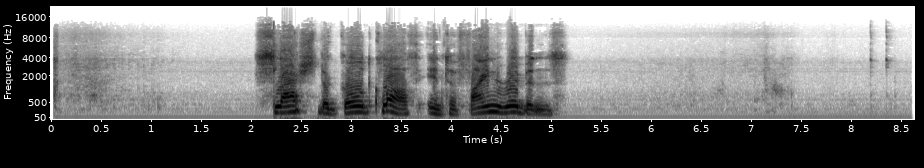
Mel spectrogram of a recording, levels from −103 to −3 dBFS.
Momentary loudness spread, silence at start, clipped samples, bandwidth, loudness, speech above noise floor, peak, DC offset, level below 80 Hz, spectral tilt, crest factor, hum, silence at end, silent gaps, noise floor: 15 LU; 0.05 s; under 0.1%; 13 kHz; -9 LUFS; 44 dB; 0 dBFS; under 0.1%; -48 dBFS; -5 dB/octave; 12 dB; 60 Hz at -40 dBFS; 3.5 s; none; -52 dBFS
